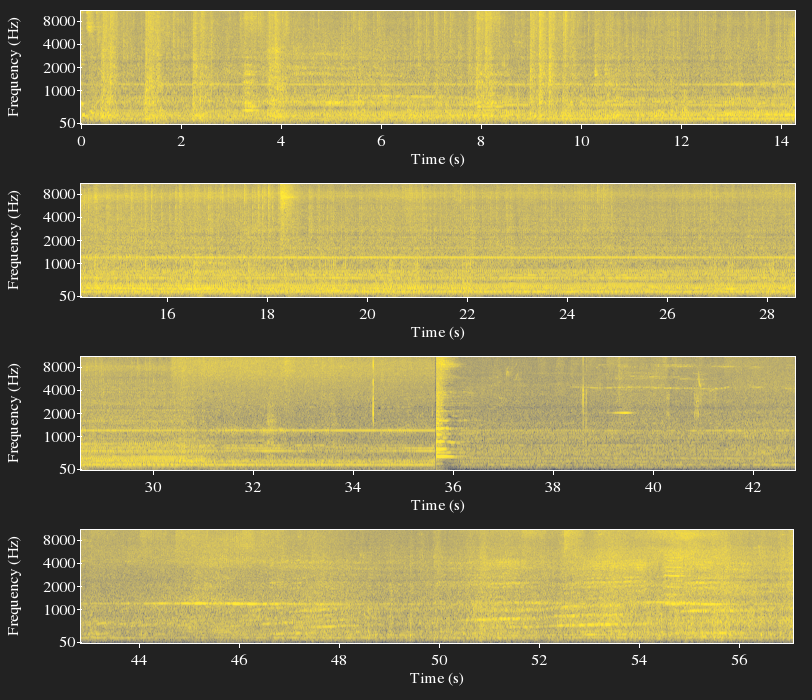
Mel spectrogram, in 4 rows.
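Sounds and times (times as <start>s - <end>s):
train rumble: 0.0s - 57.0s
wheels clicking over rail joints: 5.0s - 19.6s.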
